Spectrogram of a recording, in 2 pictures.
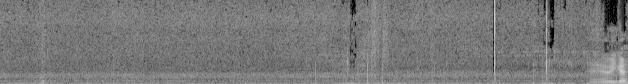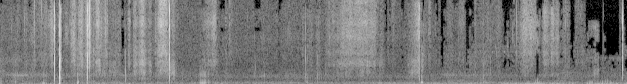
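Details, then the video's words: Busy honey bees at a hive on a fine day, filmed up close by phone: a continuous low buzzing drone with occasional louder bees passing and sharp clicks and taps from movement. "Bees: Hive of activity"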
